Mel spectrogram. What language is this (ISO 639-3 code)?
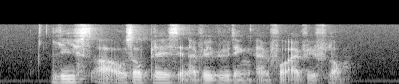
eng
